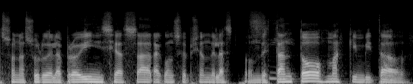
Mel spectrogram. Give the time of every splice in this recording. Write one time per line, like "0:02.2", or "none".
0:02.3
